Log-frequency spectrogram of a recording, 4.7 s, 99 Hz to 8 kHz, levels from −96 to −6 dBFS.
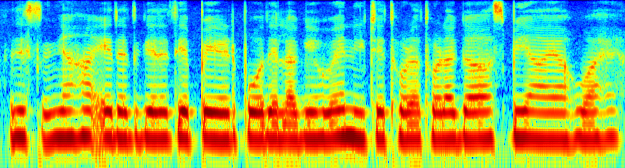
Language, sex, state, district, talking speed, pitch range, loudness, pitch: Hindi, female, Uttar Pradesh, Lalitpur, 215 wpm, 210-220 Hz, -13 LUFS, 215 Hz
